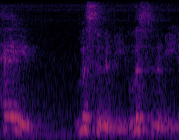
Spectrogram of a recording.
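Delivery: ordinary delivery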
